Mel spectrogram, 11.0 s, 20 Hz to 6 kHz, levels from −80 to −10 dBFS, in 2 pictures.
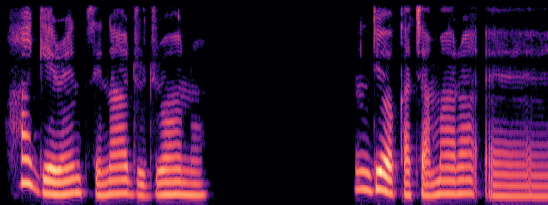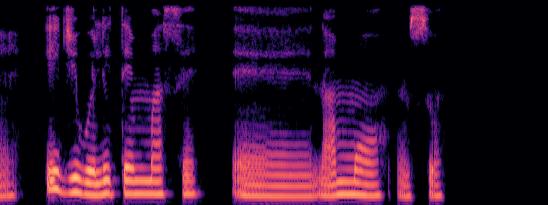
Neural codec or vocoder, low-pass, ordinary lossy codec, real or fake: none; 5.4 kHz; none; real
